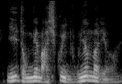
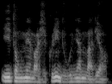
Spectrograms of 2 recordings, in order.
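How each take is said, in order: First: "누구냔" lifted and stressed, Chungcheong tune, louder; lively dialect intonation. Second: Said in the usual way. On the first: Shown as a demonstration. Teacher demonstrating the right, lively dialect intonation after the flat one. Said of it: "이렇게 읽어야 되죠". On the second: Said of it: "인토네이션을 살리지 않고 그냥 읽으면 정말 맛이 뚝 떨어져".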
